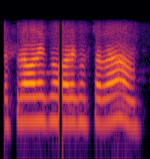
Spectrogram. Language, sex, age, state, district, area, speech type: Kashmiri, female, 30-45, Jammu and Kashmir, Budgam, rural, conversation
